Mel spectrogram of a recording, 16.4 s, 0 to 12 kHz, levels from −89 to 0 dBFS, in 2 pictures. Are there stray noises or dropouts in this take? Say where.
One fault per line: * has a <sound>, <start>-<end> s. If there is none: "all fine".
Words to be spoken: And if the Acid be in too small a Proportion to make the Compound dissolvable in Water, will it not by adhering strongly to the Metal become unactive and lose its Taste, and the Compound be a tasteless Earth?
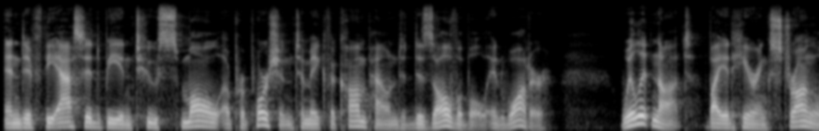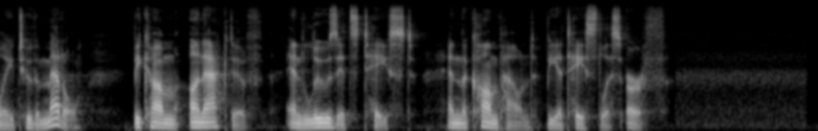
all fine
